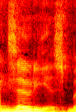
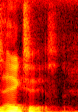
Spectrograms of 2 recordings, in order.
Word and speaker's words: Exodus: I always want to say Exodius, but it's Exodus.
